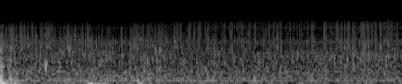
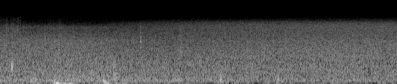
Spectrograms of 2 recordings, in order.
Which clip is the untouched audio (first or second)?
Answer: second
